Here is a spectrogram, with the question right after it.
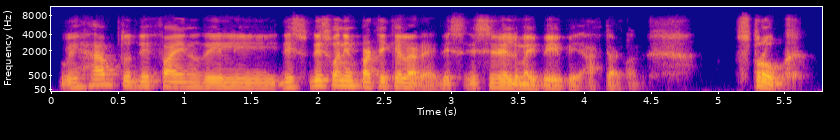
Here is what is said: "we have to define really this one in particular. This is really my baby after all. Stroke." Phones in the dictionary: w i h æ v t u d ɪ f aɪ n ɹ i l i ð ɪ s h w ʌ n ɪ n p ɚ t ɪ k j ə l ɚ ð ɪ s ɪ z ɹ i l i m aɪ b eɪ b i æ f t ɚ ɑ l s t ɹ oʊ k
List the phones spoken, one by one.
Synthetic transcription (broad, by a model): w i h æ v t u d ɪ f aɪ n ɹ i l i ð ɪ s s w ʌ n ɪ n p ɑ t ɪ k j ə l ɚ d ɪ s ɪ s ɹ i l i m aɪ b eɪ b i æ f t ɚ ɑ n s t ɹ oʊ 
